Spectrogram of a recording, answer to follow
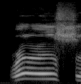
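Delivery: loud, high-pitched searching call; high, urgent "where is she" call. Acted. Nurx looks around, calling out.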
